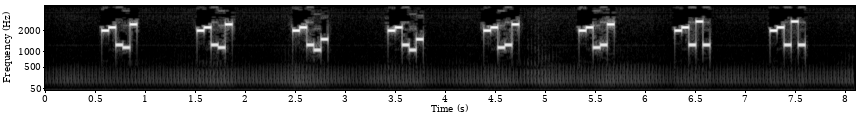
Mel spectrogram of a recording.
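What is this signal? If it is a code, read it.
Five-tone selective call (ZVEI), heard as quick runs of five tones, tones of about 70 ms. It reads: 89320 89320 89315 89315 89230 89230 89333 89333
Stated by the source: Five-tone ZVEI selective call received by SDR, from the Orlamünde fire brigade (feuerwehr-orlamuende) server.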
